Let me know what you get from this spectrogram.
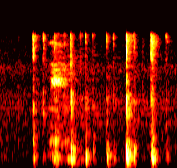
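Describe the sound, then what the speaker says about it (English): Quick, close keystrokes on a computer keyboard, about eight separate soft clicks in an uneven rhythm, heard alone in a quiet room. "I'll type it down here for you."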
